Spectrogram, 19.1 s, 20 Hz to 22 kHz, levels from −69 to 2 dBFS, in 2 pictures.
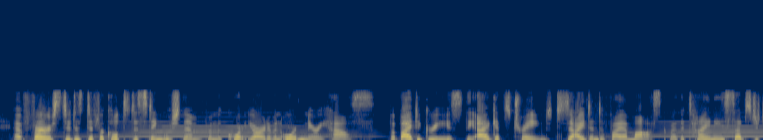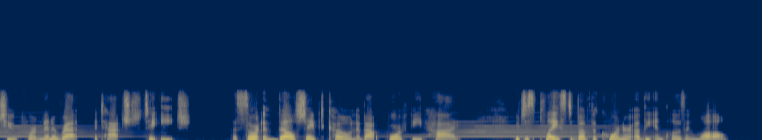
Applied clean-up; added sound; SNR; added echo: none; Wind instrument, woodwind instrument; 18 dB; none.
